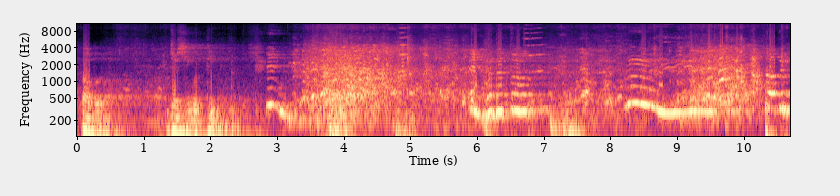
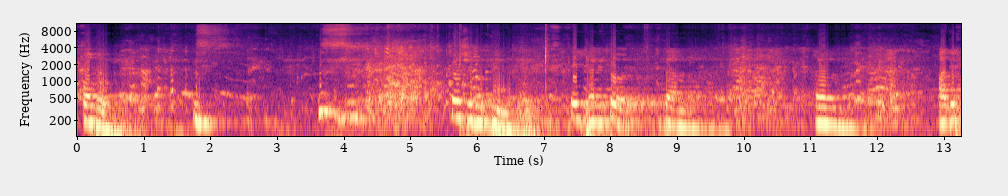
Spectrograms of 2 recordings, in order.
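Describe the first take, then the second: First: It is recited in a strained, uncomfortable voice. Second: It is recited with stuttering and repeated stops. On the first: The reciter has an upset stomach. "Diarrhoea রোগী, পেট খারাপ" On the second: The reciter has trouble getting words out. "একটু তোতলা টাইপের"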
